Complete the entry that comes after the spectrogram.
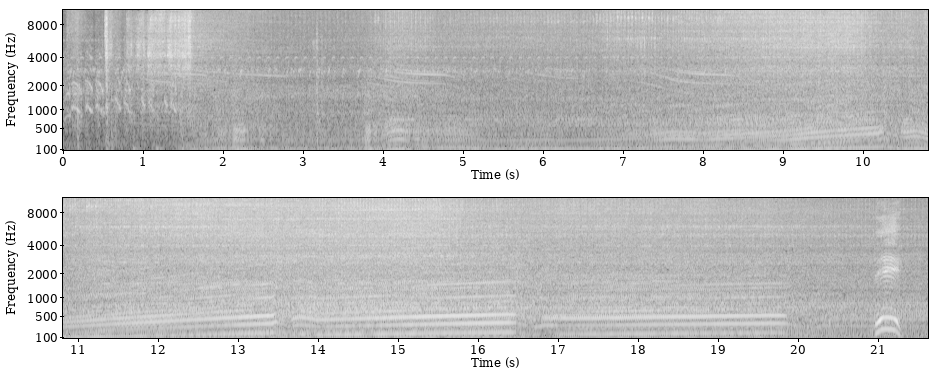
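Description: A car engine runs at a low, steady idle, then revs up in a series of rising pulls, dipping briefly between each as it shifts through gears, loud throughout.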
